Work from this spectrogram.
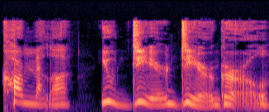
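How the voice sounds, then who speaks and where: Shaky and growling, a put-on character voice that sounds female sits at medium pitch for a woman. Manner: warm, emotional.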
